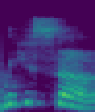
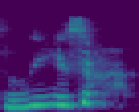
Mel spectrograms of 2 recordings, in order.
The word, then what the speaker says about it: Leeza: I'm like, okay, I say her name like not Lisa, it's Leeza.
